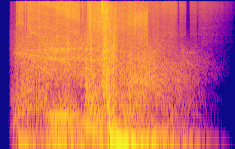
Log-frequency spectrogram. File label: disintegrate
